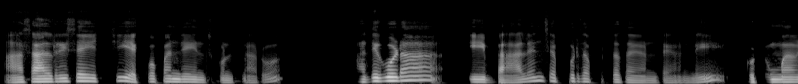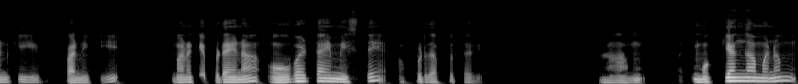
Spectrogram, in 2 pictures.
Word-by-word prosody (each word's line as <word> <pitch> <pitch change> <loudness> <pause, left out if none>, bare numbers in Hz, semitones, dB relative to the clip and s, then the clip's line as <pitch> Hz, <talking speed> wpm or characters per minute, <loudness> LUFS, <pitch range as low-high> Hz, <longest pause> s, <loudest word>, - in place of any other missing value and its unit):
ఆ - - -1
సాలరీసే 135 +4 +3
ఇచ్చి 155 +5 -10
ఎక్కువ 130 +4 -7
పని 130 -1 +1
చేయించుకుంటున్నారు. 100 -5 -7 0.9
అది 135 +7 +3
గూడా 175 +2 +7 0.7
ఈ - - +2 0.2
బ్యాలెన్స్ 125 - -3
ఎప్పుడు 145 -1 -9
తప్పుతది 110 -5 -9
అంటే 90 0 -13
అండి, 95 +7 -8 0.4
కుటుంబానికి 115 +1 -2 0.4
పనికి 100 -2 -3 0.7
మనకెప్పుడైనా 115 +1 +1 0.3
ఓవర్ 140 +6 +5
టైమ్ 140 -2 +5
ఇస్తే 165 - -3 0.3
అప్పుడు 120 0 -7
తప్పుతది. 100 -1 -13 1.2
ఆ! - - -6 1.0
ముఖ్యంగా 160 +9 +6
మనం 150 +3 +3
115 Hz, 95 wpm, -23 LUFS, 105-145 Hz, 1.2 s, గూడా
